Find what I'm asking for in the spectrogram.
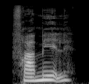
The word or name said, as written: framelde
